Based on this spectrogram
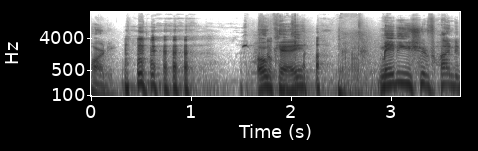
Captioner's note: laugh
